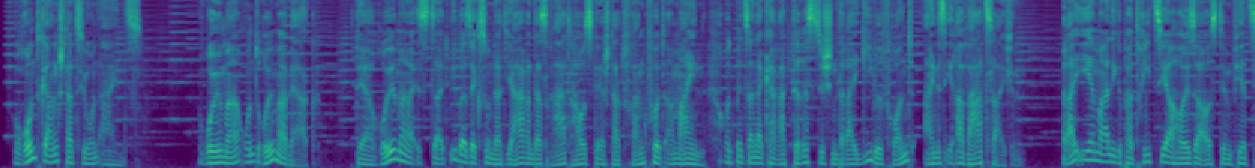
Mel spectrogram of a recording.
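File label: German, male, narration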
